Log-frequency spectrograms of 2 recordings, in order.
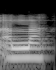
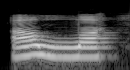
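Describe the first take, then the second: First: The L is pronounced light and thin. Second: The L is pronounced heavy and full. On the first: The speaker calls it wrong. "bukan Allah" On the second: The speaker calls it right. "tapi Allah be dengan lafadz jalalah ya"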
